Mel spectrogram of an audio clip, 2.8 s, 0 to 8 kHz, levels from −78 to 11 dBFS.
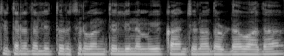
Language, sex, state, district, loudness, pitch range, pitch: Kannada, male, Karnataka, Bidar, -15 LUFS, 130-140 Hz, 135 Hz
